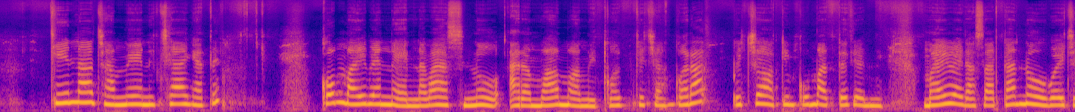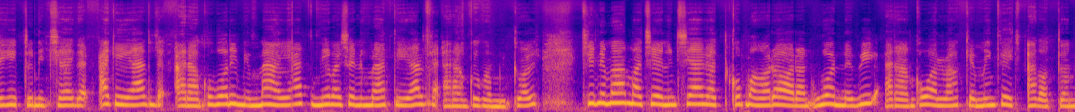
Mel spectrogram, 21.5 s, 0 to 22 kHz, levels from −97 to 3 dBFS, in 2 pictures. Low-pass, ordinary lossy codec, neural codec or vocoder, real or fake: none; none; codec, 44.1 kHz, 3.4 kbps, Pupu-Codec; fake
